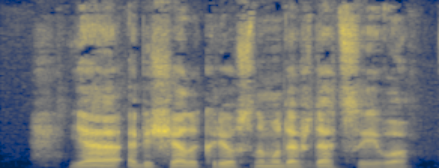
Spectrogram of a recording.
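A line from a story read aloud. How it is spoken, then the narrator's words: Sad. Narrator (Russian): начала она печально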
